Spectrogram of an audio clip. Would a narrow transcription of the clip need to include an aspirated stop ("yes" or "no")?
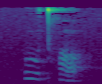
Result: yes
